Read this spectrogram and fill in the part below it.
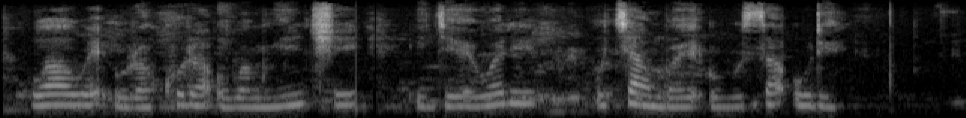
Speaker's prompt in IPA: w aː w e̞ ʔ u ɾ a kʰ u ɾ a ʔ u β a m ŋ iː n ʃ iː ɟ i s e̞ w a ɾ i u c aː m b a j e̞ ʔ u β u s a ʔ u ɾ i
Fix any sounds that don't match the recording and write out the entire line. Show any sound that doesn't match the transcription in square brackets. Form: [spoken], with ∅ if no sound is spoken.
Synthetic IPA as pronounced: w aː w e̞ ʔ u ɾ a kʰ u ɾ a ʔ u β a m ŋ iː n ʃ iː ɟ i [h] e̞ w a ɾ i u c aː m b a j e̞ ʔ u β u s a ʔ u ɾ i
